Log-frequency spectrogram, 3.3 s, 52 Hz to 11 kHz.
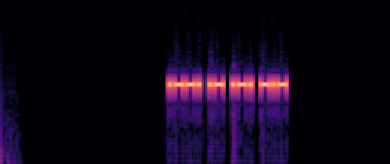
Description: Morse code, heard as a keyed tone, about 50 wpm, 700 Hz. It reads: PARK
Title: Four Letter Words - 50wpm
